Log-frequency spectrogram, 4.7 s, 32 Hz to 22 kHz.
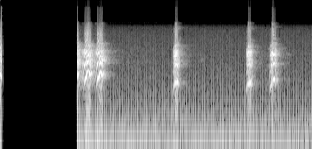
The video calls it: Coyotes - Wildlife - (Turn your audio on 11:41)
